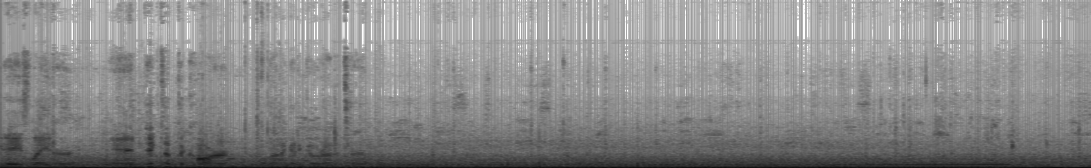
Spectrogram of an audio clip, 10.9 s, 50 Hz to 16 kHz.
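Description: Chevrolet C6 Corvette's V8 heard from inside the cabin while driving: a steady low drone whose pitch steps up about a second in, then holds.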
